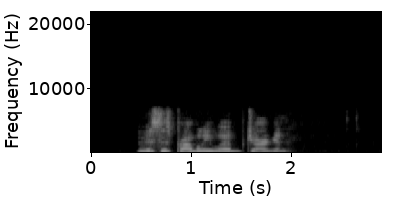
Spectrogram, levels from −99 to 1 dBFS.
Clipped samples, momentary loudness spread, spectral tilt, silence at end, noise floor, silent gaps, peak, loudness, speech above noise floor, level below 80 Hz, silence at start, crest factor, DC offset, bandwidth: under 0.1%; 7 LU; -3.5 dB/octave; 0.9 s; -90 dBFS; none; -36 dBFS; -51 LUFS; 39 dB; -88 dBFS; 0.5 s; 18 dB; under 0.1%; 7 kHz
